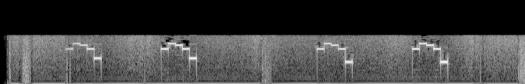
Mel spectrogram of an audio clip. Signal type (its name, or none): five-tone selective call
